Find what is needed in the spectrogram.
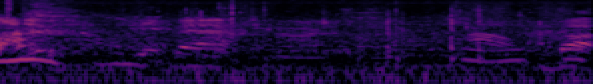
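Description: Faint, distant voices of several people talking, with indistinct chatter coming and going.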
